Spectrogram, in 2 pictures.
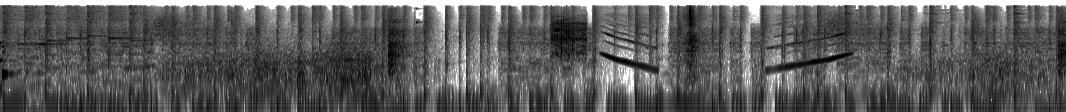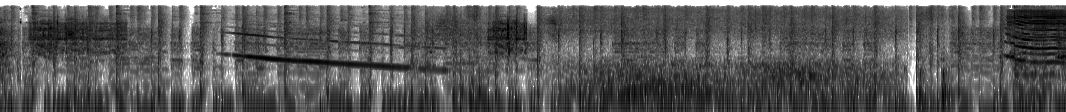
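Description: Cartoon background music, with a few sliding-pitch sound effects over it: a short falling one about nine seconds in, a rising one about twelve seconds in, and a longer falling one around twenty seconds in.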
